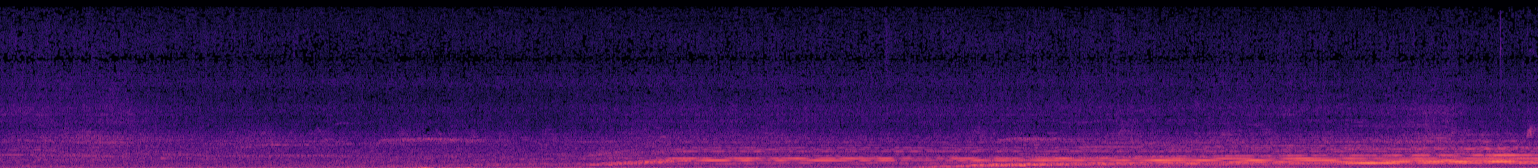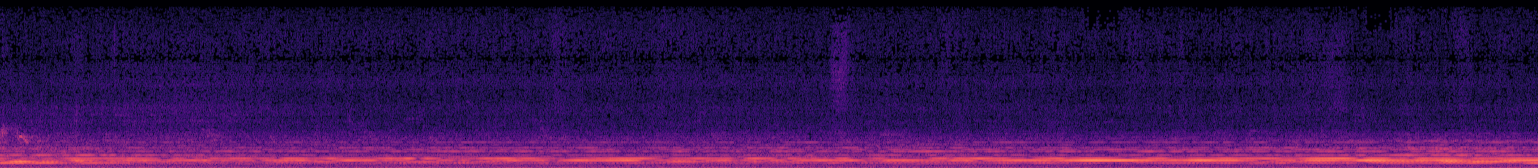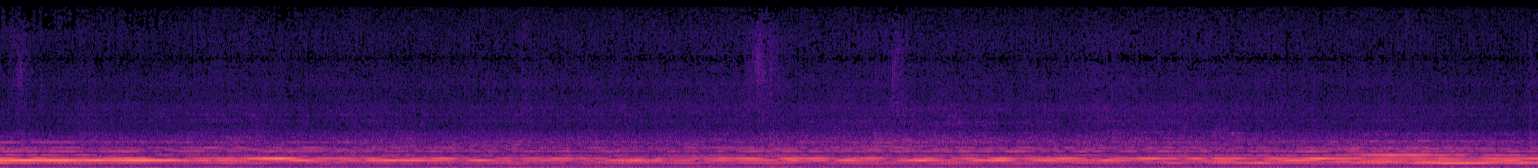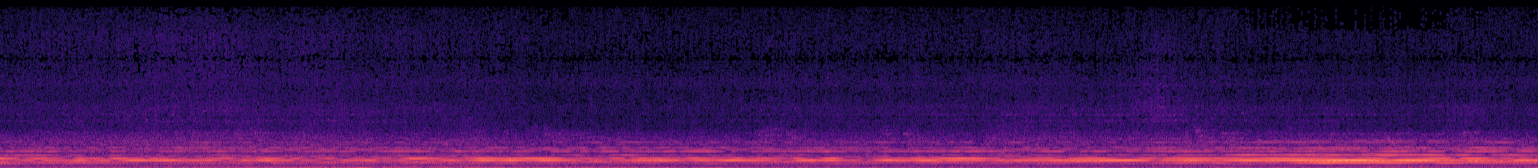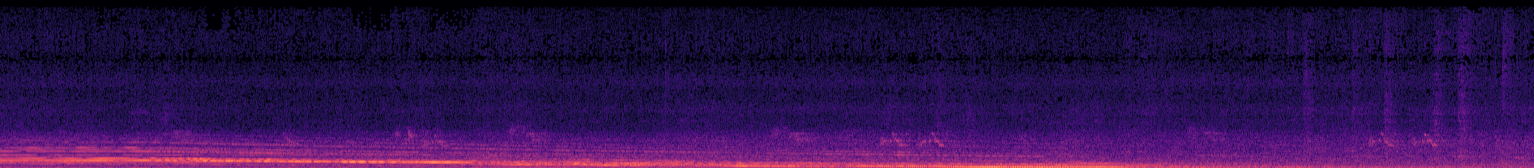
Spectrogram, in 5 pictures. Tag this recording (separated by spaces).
DSA Thunderbolt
